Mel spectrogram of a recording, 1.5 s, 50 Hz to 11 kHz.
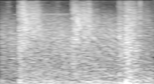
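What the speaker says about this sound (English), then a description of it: "I am having this awesome big bomb in my hand, which apparently is fireworks." Fireworks bomb exploding in the Guild Wars 2 video game, a dense rolling boom with a sharper blast near the end, loud and continuous without talk.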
